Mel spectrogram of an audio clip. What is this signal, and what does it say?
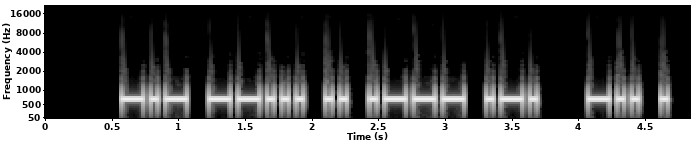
Morse code, heard as a keyed tone, about 22 wpm, 700 Hz. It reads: K7IJR DE
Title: USA Callsign DE Callsign - 5 Characters - 22wpm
